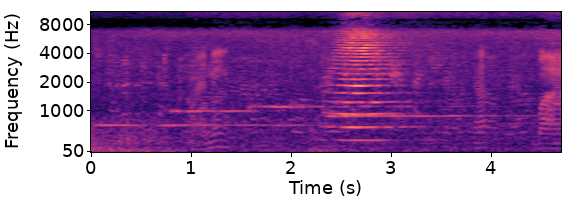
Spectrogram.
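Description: A KRL Commuterline electric train pulls onto track 1 at a station, its steady rumble swelling as a tonal horn sounds midway, close and fairly loud with no speech.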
